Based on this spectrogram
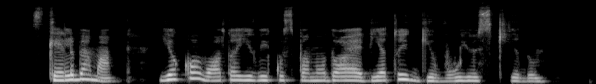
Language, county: Lithuanian, Šiauliai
